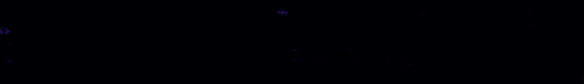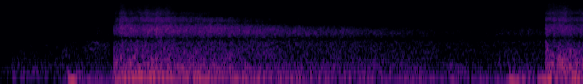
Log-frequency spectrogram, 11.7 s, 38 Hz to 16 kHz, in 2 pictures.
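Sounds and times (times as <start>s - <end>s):
speech: 2.9s - 5.2s
artillery bombardment at night: 6.0s - 11.6s.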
